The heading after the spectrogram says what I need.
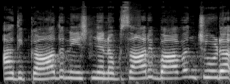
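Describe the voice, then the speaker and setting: A woman voices a hot-tempered young woman in an audio story who snaps at whoever blocks her way. Her voice sits high and sounds bossy and impatient. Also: steady tone, normal speed, bright, forceful tone. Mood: irritated. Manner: angry, commanding.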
